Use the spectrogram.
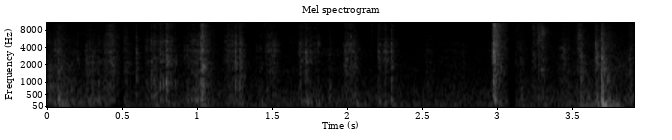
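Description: Snips trim material in a quiet, close sequence of soft rhythmic cuts and rustles, ending with a couple of sharper clicks.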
